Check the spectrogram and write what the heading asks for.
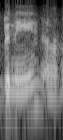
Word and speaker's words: Benin: This is Benin.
